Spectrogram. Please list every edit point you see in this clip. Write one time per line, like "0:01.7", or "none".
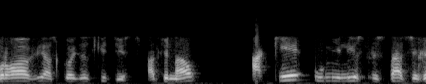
0:01.4

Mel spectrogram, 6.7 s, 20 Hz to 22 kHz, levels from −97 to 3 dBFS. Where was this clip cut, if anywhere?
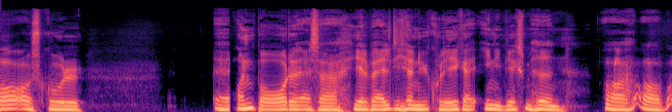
0:02.3

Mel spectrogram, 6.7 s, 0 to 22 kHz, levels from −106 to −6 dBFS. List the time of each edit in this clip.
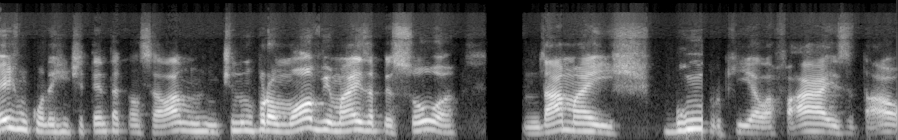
0:05.3

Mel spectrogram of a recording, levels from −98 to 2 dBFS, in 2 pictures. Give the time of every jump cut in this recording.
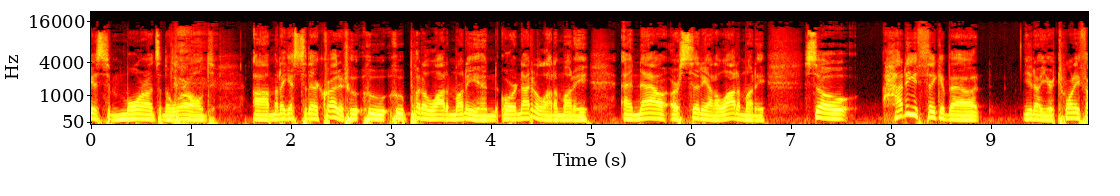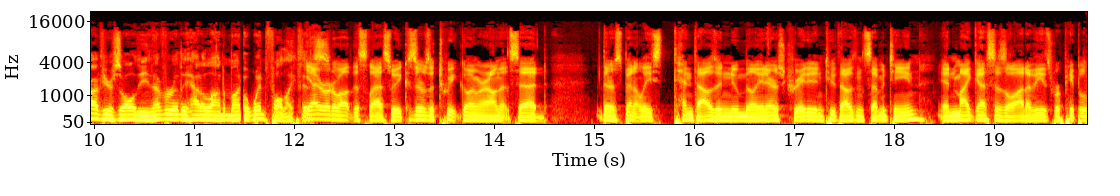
0:04.4
0:11.5

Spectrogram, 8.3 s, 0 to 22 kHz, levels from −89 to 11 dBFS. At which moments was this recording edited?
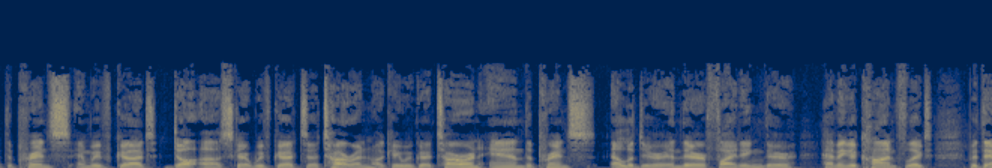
0:01.3

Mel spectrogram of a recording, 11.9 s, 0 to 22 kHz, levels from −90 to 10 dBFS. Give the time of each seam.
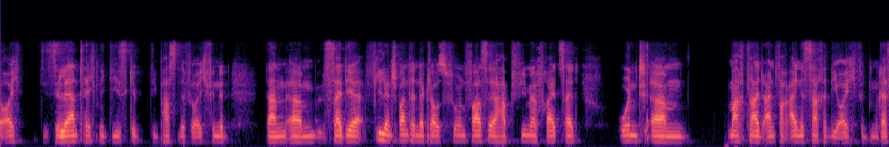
none

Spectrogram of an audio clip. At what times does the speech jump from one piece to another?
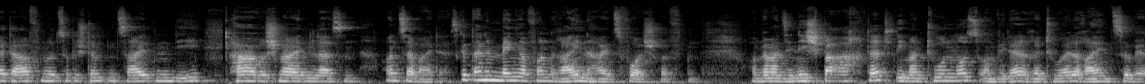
0:02.2
0:09.0

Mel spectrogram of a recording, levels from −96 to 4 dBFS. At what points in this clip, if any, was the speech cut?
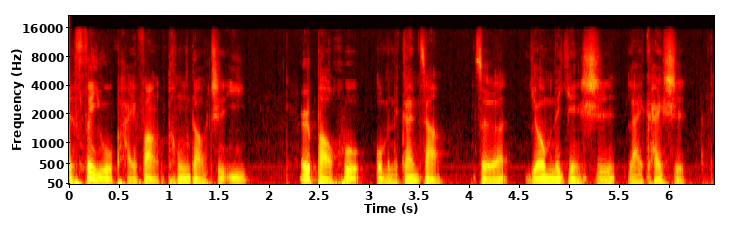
0:02.3

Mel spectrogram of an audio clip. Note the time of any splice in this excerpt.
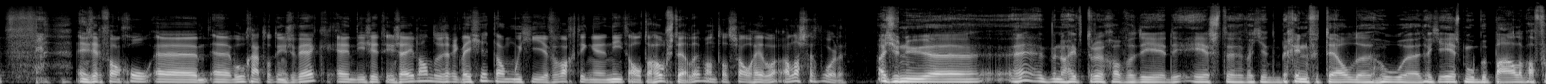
0:04.6

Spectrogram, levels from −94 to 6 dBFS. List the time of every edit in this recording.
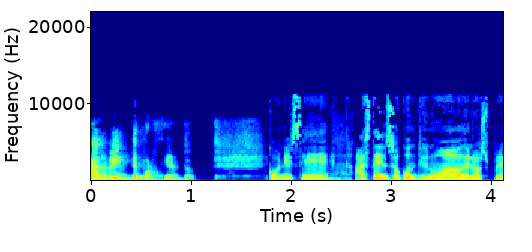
0:01.7

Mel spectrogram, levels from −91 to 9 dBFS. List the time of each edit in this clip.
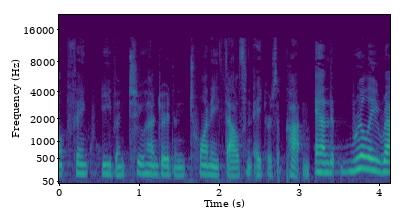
0:03.1

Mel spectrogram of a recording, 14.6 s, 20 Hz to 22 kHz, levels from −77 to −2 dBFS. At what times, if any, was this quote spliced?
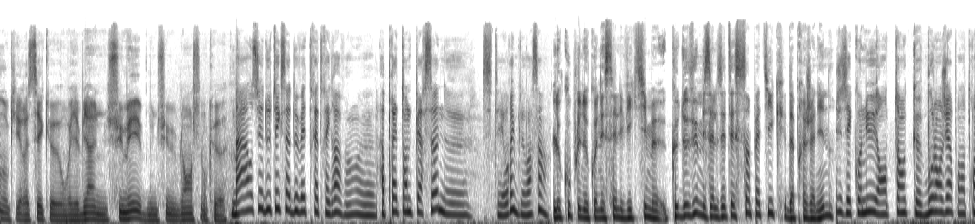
none

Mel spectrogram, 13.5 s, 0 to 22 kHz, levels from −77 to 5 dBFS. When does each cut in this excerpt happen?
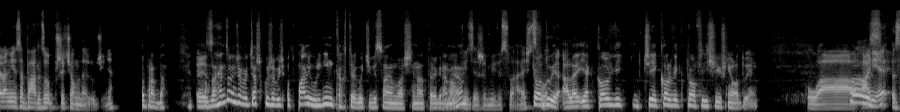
0:08.0

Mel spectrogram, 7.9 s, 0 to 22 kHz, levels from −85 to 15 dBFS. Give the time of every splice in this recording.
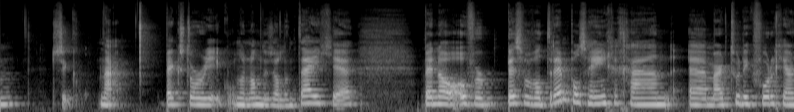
none

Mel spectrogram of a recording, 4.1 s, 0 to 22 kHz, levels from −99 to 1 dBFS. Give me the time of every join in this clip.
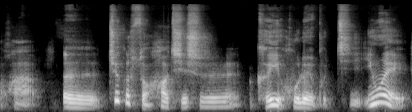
none

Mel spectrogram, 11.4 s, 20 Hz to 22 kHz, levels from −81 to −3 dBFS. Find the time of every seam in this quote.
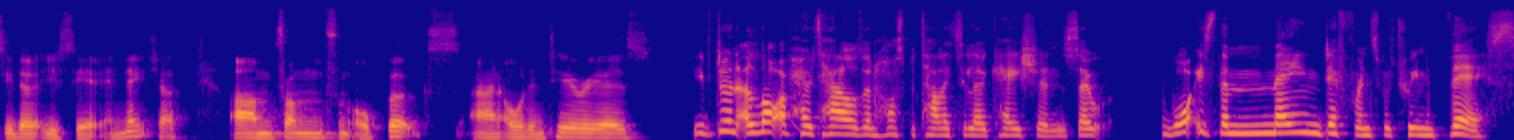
none

